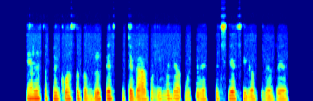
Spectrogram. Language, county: Lithuanian, Tauragė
